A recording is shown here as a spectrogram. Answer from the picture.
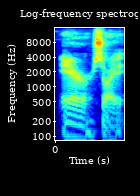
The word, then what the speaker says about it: heir: She married like the heir to like some like heir or heir. – Air. – Oh, sorry. Okay. I thought I was saying it wrong.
